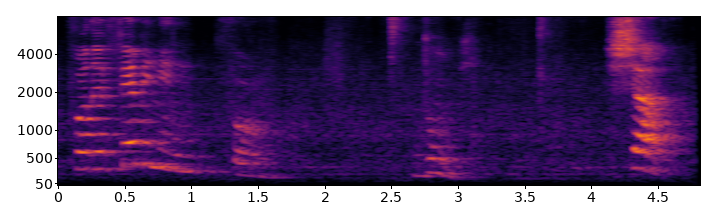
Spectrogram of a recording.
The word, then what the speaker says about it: chat: Donc, chat with a T, you write it, you don't pronounce it.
